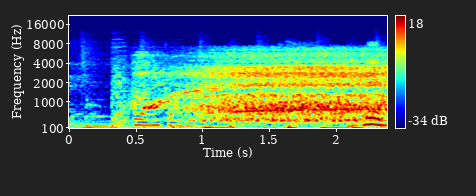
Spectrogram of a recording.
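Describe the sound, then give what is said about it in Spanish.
A small battery-powered vacuum suction pump, a mini suction sex toy, kicks on and runs with a steady, loud whirring hum that holds constant for a couple of seconds, with no voices. “También son llamadas bombas de vacío y son mini aspiradoras que funcionan de forma manual o con batería para qué?”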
